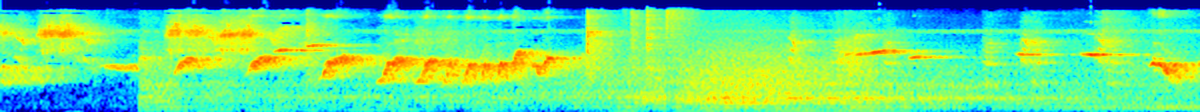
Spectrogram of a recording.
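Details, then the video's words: Siri-siri besar, lively song used as a training recording for songbirds: a fast series of short upslurred whistled notes, about two to three each second, mixed with thin high chirps, then scattered sharper notes. "Masteran burung siri siri besar gacor"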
